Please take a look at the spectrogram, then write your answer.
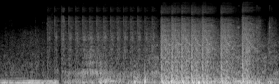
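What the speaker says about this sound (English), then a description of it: "I'm shooting these fools up!" Rapid automatic gunfire in a commando shooter video game, loud dense bursts of shots close up, continuing with only a brief gap.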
